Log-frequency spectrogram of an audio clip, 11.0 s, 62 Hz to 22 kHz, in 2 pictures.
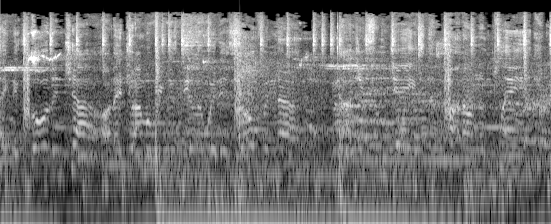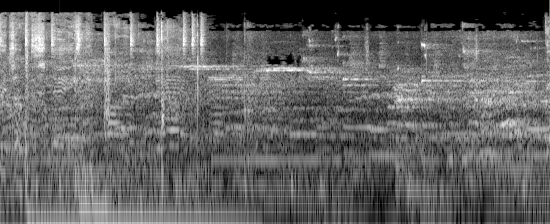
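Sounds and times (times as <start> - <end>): background music with deep bass: 0.0 - 11.0.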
